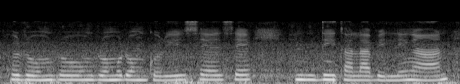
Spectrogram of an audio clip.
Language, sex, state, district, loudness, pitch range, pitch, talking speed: Chakma, female, Tripura, Dhalai, -15 LUFS, 200-215 Hz, 210 Hz, 130 wpm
